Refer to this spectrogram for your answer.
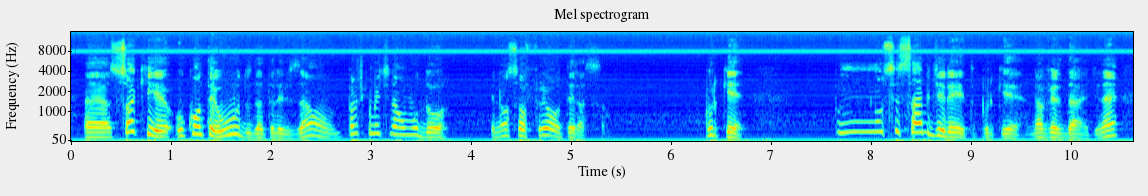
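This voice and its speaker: A man's voice at a fairly slow pace, broken by long, frequent pauses. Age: 60s. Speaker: professor and journalist. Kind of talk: casual interview chat.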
